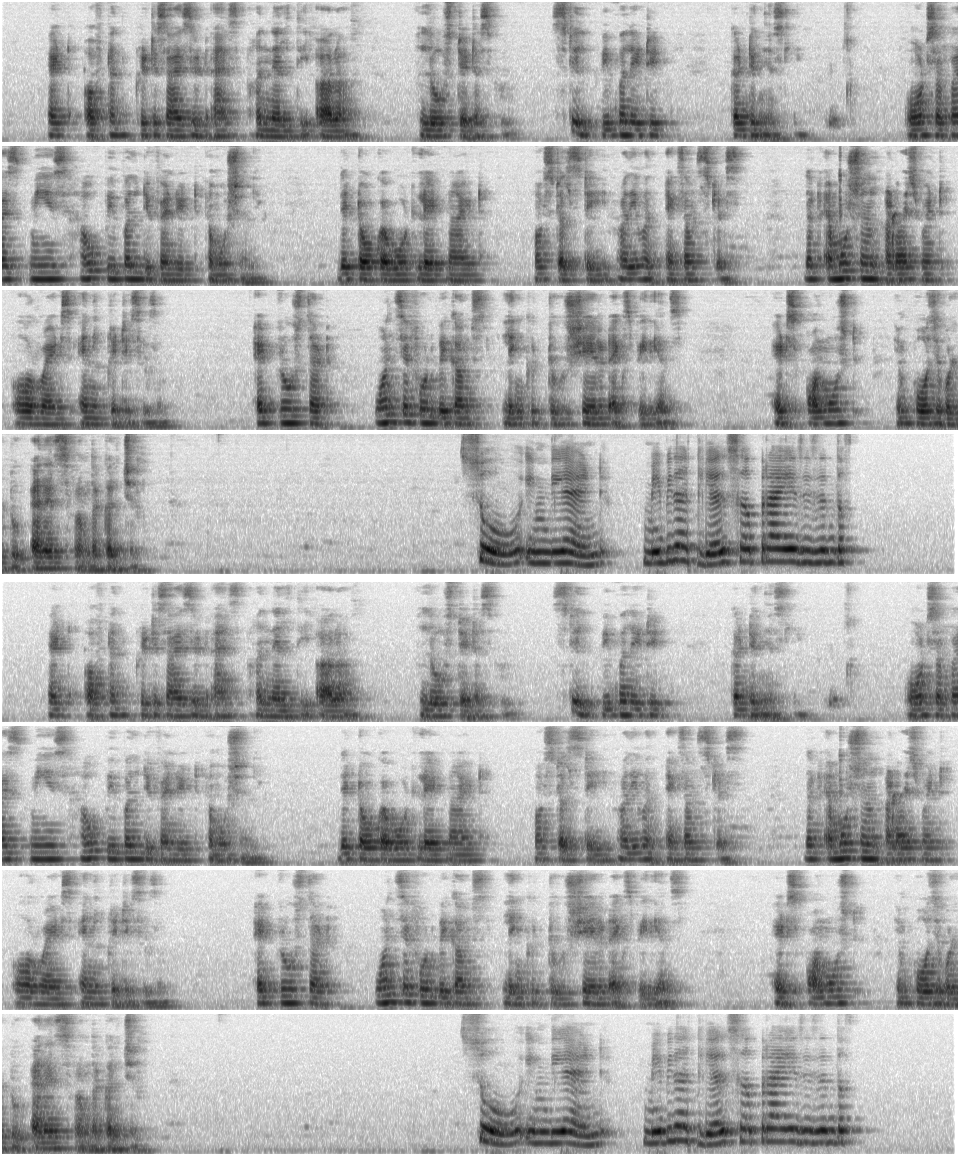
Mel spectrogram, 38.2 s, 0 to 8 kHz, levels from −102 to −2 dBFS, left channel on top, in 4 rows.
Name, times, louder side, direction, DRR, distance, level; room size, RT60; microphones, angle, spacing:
voice 1, 0.5-3.6 4.2-5.1 5.5-6.7 7.3-8.1 9.0-12.2 12.9-14.3 14.9-16.9 17.6-20.8 21.6-22.4 22.9-25.9 26.8-27.7 28.1-30.1, left 3 dB, 75° left, 1.0 m, -23 dB
voice 2, 33.3-34.7 35.1-37.2, left 2 dB, 40° left, 0.5 m, -19 dB
9.9 x 6.3 x 2.7 m
head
